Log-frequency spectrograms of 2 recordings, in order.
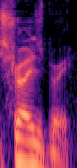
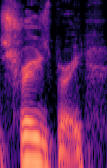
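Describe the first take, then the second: First: The first syllable does not sound like 'shrews'. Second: The first syllable sounds like the word 'shrews'. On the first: "but you're calling it Shrewsbury" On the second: "Shrews is supposedly the nickname for Shrewsbury town. So therefore, I've adopted Shrewsbury"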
